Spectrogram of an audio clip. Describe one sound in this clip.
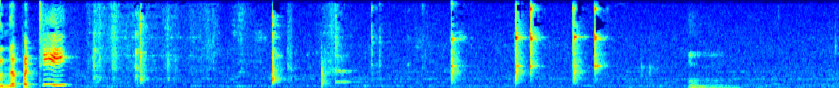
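A spoon clinks against a ceramic bowl.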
